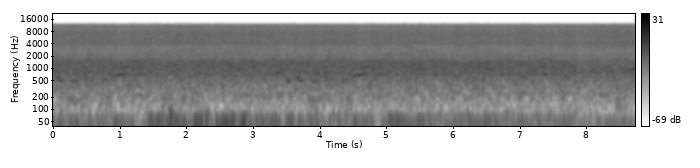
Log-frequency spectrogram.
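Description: A waterfall splashes and rushes steadily close by.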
